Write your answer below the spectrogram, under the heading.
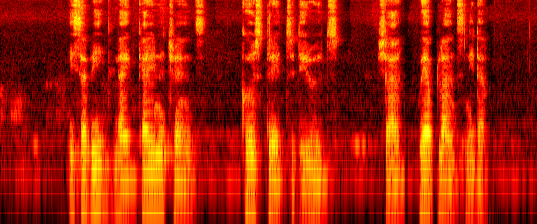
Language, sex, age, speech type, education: Nigerian Pidgin, female, 15-29, spontaneous, tertiary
